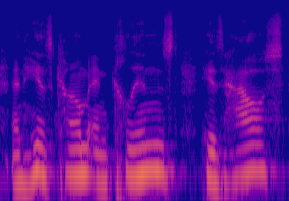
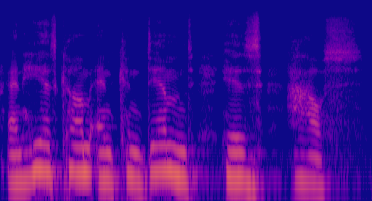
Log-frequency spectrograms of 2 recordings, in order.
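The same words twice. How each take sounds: First: Cleansed said slow and weighty; slow weighty stress. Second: Condemned said slow and heavy, falling; slow weighty stress. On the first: Preacher contrasting Jesus' two acts, stress on cleansed. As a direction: lean slowly on cleansed. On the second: Preacher contrasting Jesus' two acts, stress on condemned. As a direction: lean slowly on condemned. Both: Acted.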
